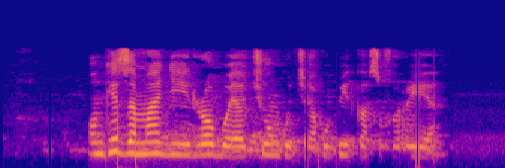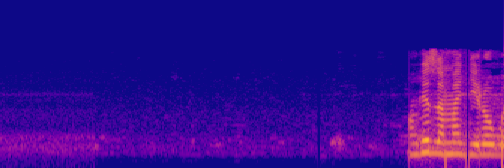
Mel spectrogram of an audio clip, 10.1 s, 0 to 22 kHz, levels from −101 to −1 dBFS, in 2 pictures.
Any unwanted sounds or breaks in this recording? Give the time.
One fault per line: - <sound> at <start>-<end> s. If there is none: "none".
none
